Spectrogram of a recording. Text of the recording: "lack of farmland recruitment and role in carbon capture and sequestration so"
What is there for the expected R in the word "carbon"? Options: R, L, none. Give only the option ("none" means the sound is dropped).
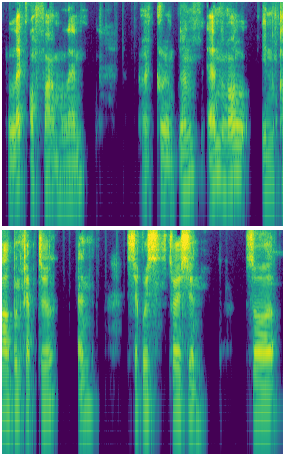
L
